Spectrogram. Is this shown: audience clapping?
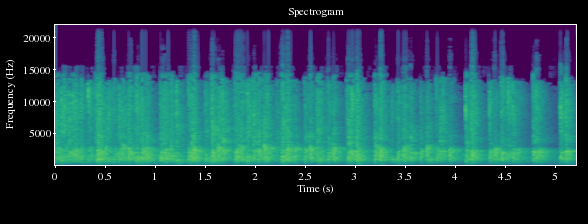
yes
